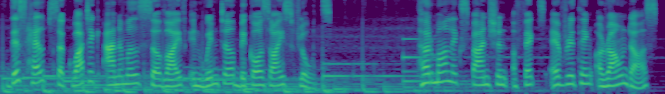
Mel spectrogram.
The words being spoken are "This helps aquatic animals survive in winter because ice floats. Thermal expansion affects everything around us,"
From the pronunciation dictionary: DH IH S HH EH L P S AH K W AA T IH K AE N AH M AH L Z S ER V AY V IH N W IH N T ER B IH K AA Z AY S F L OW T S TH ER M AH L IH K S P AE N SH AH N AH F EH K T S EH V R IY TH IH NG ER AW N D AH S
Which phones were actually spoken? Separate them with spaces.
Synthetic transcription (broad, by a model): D IH S HH EH L P S AH K W AA T IH K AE N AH M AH L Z S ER V AY V IH N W IH N T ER B IH K AA Z AY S F L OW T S T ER M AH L IH K S P AE N SH AH N AH F EH K T S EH V R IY T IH NG ER AW N D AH S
